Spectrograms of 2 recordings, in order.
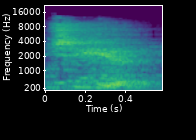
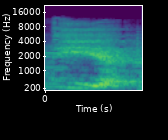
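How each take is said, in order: First: The word begins with a ch sound. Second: The word begins with a plain t sound. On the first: "a imensa maioria dos brasileiros pronuncia a sequência T I A como tia" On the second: "e não tia"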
